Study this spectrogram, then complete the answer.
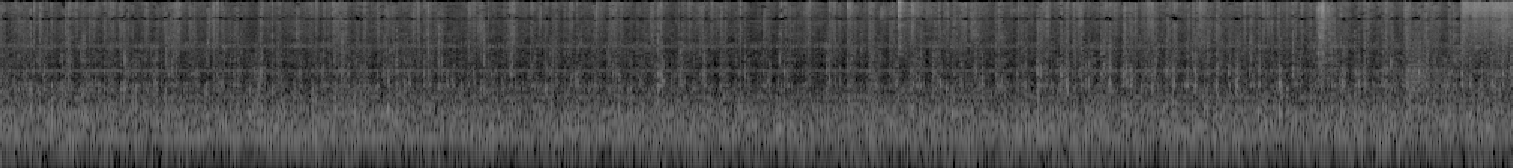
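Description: Soapy water sloshes and churns as a washing machine agitates.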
